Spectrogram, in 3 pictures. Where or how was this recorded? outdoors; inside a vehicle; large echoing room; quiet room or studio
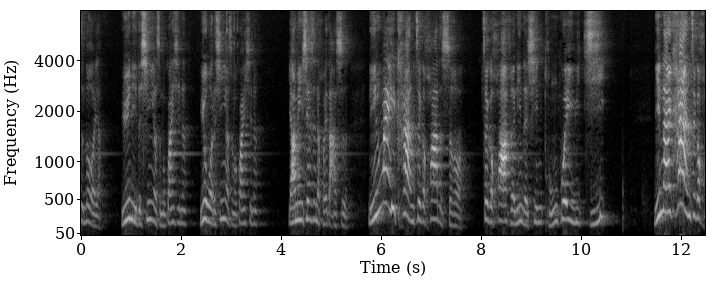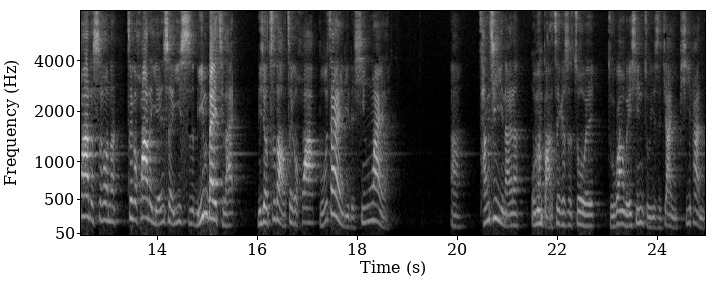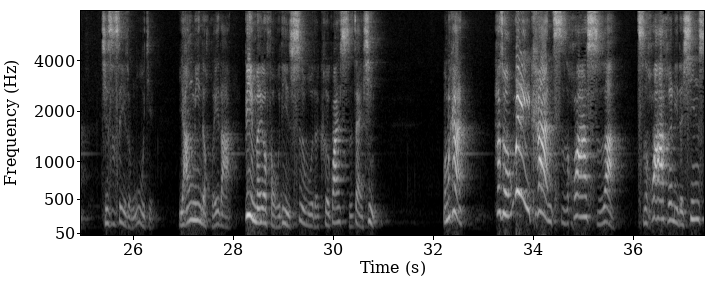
large echoing room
